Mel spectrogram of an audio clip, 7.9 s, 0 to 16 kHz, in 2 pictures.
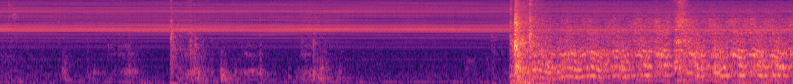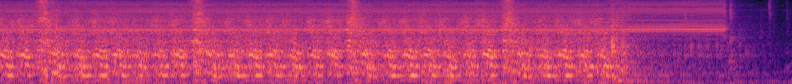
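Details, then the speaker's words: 1972 Ford Mustang Mach 1 that died from old gas, cranking fast and unevenly without a fuel tank hooked up, sharp puffs back through the carburetor; plug wire off or stuck-open valve suspected, unconfirmed. "sounds like it's puffing back through the carburetor which is a uh concerning thing for me you think maybe we got a plug wire off somewhere uh that would be puffing through the carburetor is a valve stuck open"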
